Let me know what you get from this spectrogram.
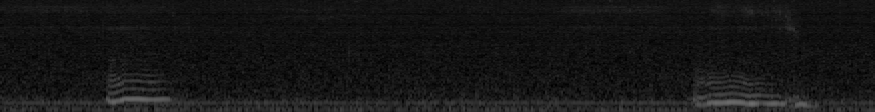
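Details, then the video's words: A sleeping male cat aged sixteen hums out two snores, a short level one and then a longer, wavering, slightly falling one about three seconds later. A steady low hum fills the background. "Does your kitty snore??"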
